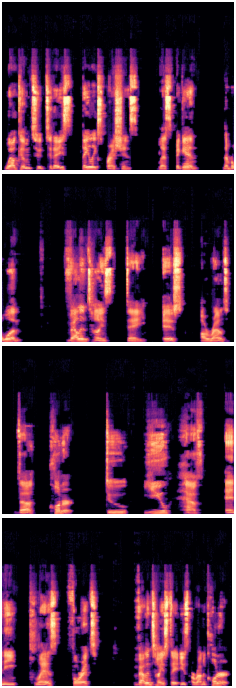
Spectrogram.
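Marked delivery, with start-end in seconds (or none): 5.9-15.7 very slow, a word or two at a time; slow model reading. Shown as a demonstration. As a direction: read it out slowly for learners, with pauses. Teacher models sentence word by word.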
